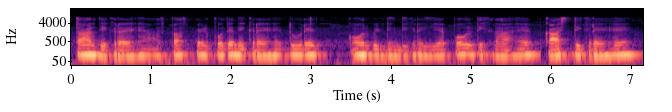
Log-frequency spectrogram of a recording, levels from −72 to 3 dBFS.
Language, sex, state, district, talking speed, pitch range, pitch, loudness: Hindi, male, Bihar, Saharsa, 200 wpm, 100-110 Hz, 105 Hz, -18 LUFS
